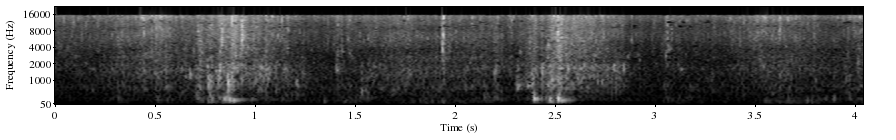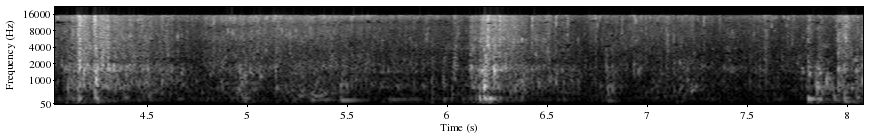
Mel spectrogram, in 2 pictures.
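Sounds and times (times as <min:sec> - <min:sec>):
small lake waves sloshing under a hollow log in a cove of Lake Crescent Washington: 0:00.0 - 0:08.0.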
